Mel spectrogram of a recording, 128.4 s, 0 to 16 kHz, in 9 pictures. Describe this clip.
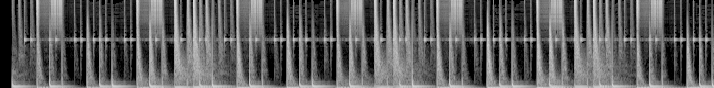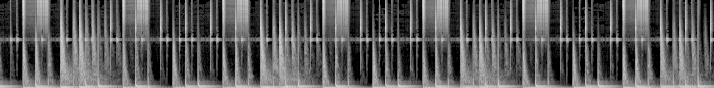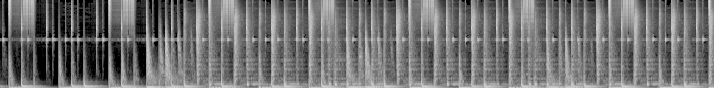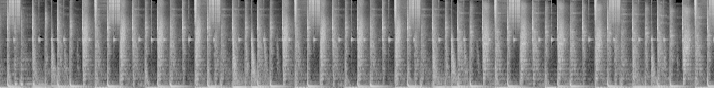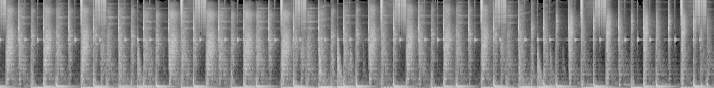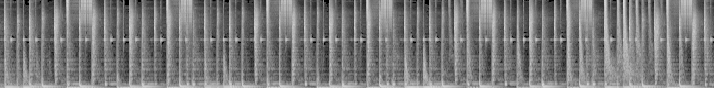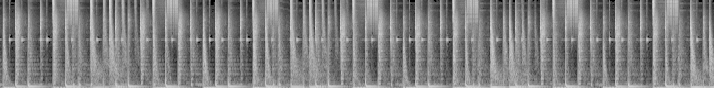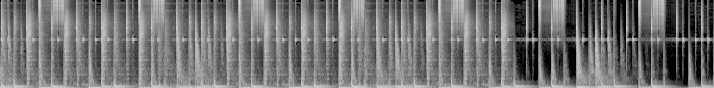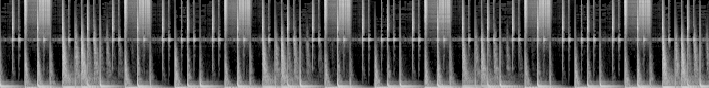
Drum loop and hit Fx.
Edited in Ableton live,Silenth1 Synth.
dub-step, fx, bounce, techno, Drum, electro, hit, rave, house, loop, dance, minimal, effect, club, glitch-hop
